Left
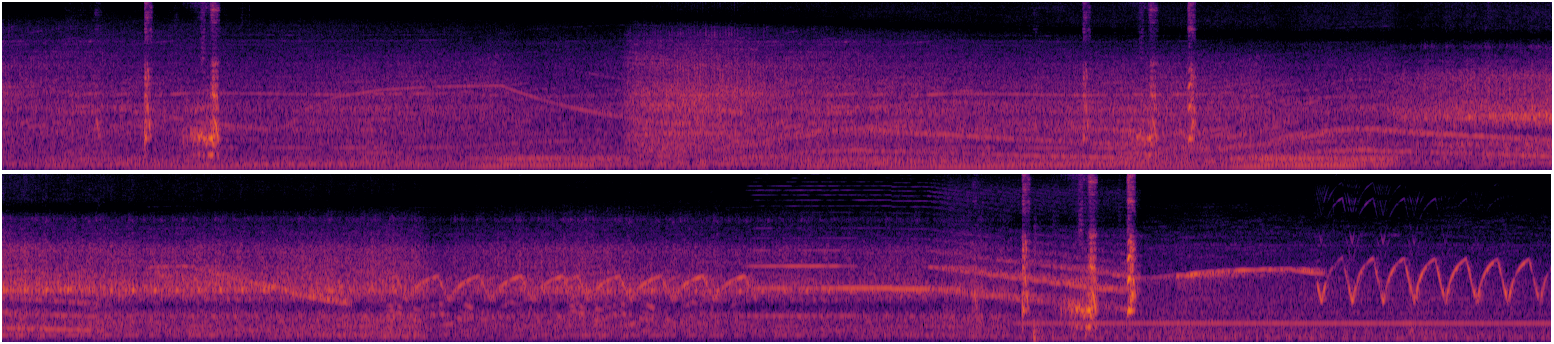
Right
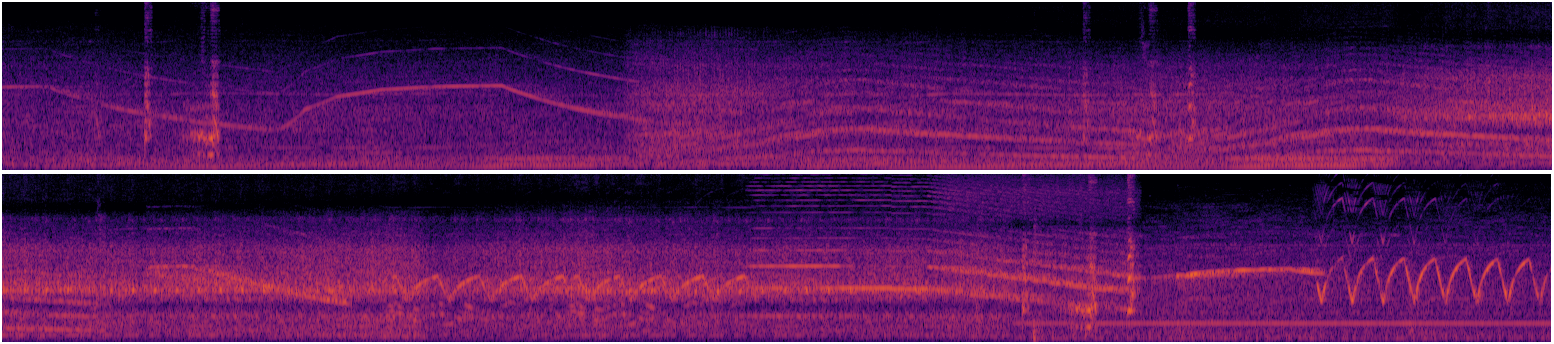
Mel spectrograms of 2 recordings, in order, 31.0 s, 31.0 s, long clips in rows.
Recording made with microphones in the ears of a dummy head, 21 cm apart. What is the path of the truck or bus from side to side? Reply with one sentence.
You can hear the truck or bus move from left to right.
